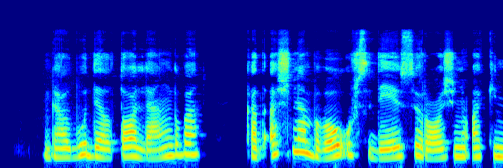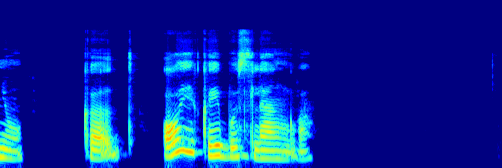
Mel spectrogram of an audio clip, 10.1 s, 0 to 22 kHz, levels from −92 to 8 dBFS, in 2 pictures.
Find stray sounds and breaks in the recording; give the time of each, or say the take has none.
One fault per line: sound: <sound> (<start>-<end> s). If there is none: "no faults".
no faults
